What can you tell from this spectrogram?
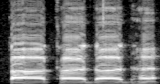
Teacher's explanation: टम, ये थोड़ा सा मूर्धा से, मूर्धन्य स्थान है, मूर्धा से जीभ टकराती है, तो मूर्धन्य स्वर बोलते हैं इनको, मूर्धन्य व्यंजन बोलते हैं इनको। और तम, ये दंत्य है, यानी कि जीभ दांत से लगती है, तो इनका जो उच्चारण स्थान है वो दांत से, यानी जीभ दांत से टकराती है, तो त थ द ध ऐसे बोलते हैं।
